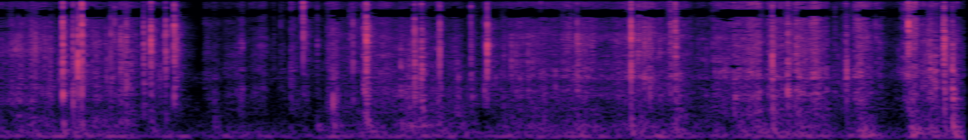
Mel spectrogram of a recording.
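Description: A large, already-crumpled sheet of thin brown kraft packing paper is held and unfolded in both hands, then crinkled and rubbed with the fingertips against a fleece blanket. The result is a dense, bright crinkling with sharp crackles that flare up and fade over quiet rustling, with almost no low end.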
